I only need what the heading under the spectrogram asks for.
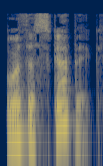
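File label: "orthoscopic", British English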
